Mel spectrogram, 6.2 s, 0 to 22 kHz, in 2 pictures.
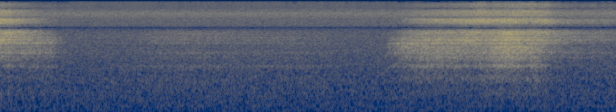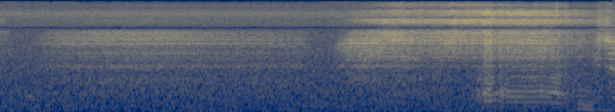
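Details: Snoring while asleep: slow, noisy, rasping breaths, roughly 20 a minute, ending with a brief snort.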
